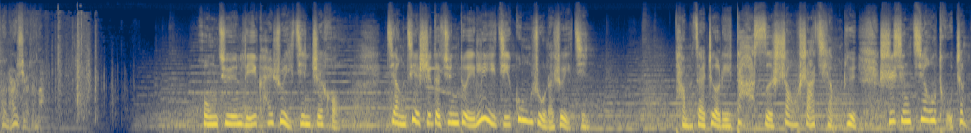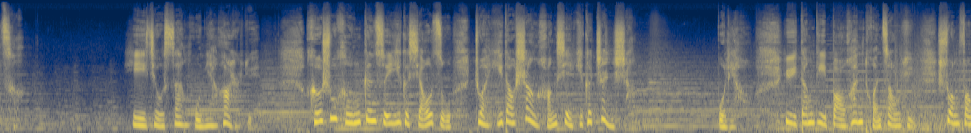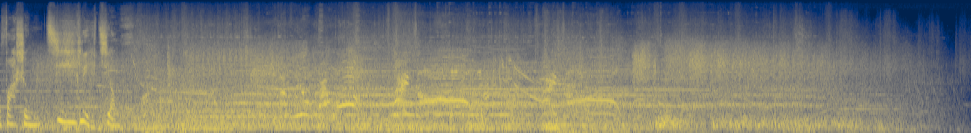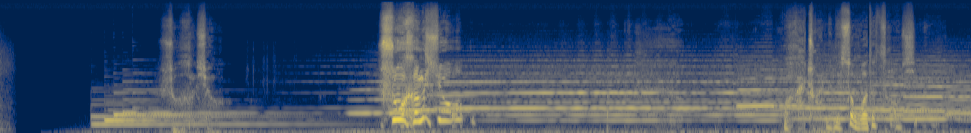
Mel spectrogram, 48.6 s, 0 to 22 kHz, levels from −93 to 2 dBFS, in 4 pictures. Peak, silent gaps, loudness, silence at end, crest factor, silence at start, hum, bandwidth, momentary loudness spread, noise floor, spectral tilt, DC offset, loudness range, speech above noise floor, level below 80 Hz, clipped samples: 0 dBFS; none; -14 LUFS; 0 s; 16 dB; 0 s; none; 18.5 kHz; 19 LU; -78 dBFS; -4 dB/octave; under 0.1%; 17 LU; 65 dB; -38 dBFS; under 0.1%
